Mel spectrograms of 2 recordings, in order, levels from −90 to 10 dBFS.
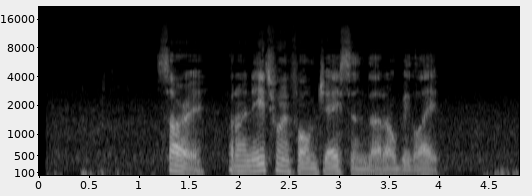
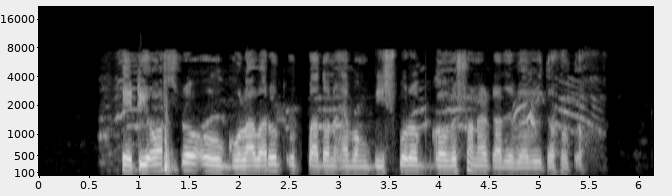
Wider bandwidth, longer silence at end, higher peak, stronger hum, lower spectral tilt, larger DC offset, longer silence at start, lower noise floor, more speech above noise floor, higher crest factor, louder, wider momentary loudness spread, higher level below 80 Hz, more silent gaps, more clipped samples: first, 13 kHz vs 7.8 kHz; second, 0 s vs 0.7 s; second, -14 dBFS vs 0 dBFS; neither; about the same, -5.5 dB/octave vs -5.5 dB/octave; neither; second, 0.4 s vs 0.65 s; second, -64 dBFS vs -83 dBFS; second, 30 dB vs 68 dB; first, 22 dB vs 16 dB; second, -34 LUFS vs -15 LUFS; about the same, 11 LU vs 11 LU; second, -66 dBFS vs -56 dBFS; neither; neither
